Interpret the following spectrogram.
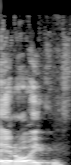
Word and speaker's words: heróico: Na letra A, heróico, ela é uma palavra paroxítona. Veja, heróico recaiu sobre a penúltima sílaba.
